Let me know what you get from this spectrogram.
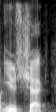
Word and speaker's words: Juszczyk: I don't know how to say his last name. – Juszczyk, yep.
